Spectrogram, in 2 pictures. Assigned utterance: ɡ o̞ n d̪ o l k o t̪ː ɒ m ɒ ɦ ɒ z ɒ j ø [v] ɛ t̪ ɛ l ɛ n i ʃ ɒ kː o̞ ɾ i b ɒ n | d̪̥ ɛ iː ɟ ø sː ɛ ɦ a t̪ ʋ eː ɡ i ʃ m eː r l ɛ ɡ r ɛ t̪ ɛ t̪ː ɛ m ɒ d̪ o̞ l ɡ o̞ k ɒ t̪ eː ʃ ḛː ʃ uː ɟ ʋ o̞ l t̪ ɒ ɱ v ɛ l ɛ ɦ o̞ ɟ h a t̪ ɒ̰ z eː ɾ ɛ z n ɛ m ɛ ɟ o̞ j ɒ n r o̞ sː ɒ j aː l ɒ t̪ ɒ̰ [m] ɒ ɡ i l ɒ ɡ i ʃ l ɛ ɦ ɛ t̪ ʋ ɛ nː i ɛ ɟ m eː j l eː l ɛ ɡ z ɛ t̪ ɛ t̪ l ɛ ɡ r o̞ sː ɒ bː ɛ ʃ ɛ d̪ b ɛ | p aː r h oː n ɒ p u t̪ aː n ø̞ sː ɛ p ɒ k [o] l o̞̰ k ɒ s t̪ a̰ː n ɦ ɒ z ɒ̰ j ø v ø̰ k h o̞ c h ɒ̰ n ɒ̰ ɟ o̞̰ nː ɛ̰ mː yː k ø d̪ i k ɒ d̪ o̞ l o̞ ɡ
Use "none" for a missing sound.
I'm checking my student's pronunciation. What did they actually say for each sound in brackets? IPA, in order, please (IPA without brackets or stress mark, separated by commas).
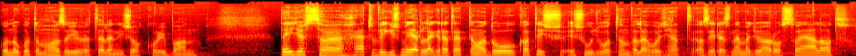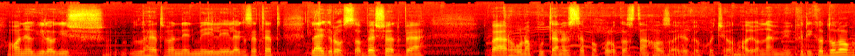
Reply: v, ɲ, o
